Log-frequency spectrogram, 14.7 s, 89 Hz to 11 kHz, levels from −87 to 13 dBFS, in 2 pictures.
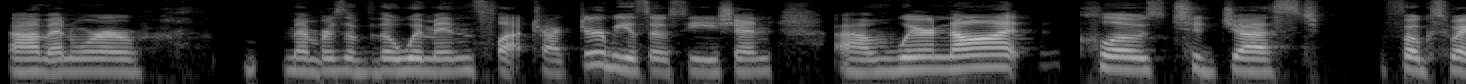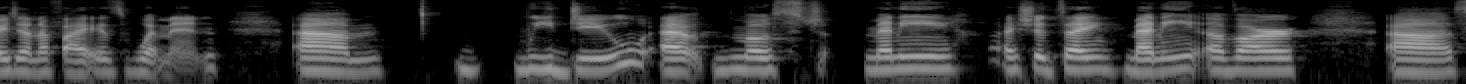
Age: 20-39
